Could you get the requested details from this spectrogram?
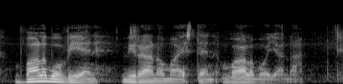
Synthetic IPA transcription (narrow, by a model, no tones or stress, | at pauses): ʋɑlʋoʋienʋirɑno̞mɑist̪enʋɑlʋojɑ̰nɑ̰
